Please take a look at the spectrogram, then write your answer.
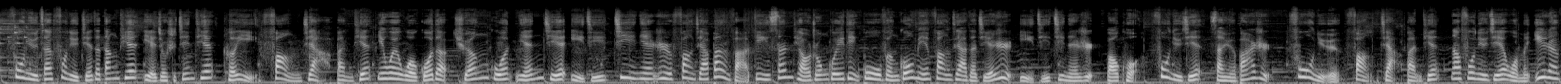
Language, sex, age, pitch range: Chinese, female, 20-39, 185-270 Hz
